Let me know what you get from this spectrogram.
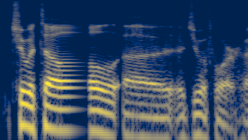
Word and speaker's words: Chiwetel Ejiofor: Chiwetel Ejiofor, I believe, is how they pronounce his name.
